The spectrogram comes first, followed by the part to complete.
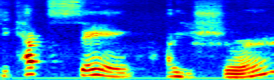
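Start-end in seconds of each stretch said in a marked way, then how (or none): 1.2-2.1 weird, low, soft creepy voice. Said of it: "In that weird, creepy voice".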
